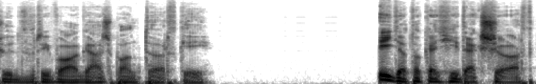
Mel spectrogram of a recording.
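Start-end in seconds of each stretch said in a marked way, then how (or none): none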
